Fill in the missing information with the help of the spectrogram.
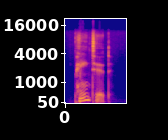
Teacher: Painted sounds like ID because it ends in T.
